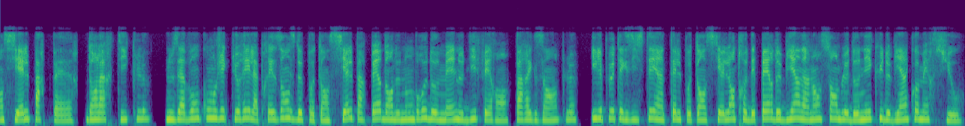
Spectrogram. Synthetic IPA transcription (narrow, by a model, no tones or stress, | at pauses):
sjɛlpaʁpɛːʁd̪ɑ̃laʁt̪ikl | nuzavɔ̃kɔ̃ʒɛk̚t̪yʁelapχezɑ̃s̬d̪əpɔt̪ɑ̃sjɛlpaʁpɛʁd̪ɑ̃d̪ənɔ̃bʁød̪ɔmɛnd̪ifeʁɑ̃paʁɛɡzɑ̃plilpøt̪ɛɡzist̪eɛ̃t̪ɛlpɔt̪ɑ̃sjɛlɑ̃t̪χəd̪epɛʁd̪əbjɛ̃d̪ɛ̃nɑ̃sɑ̃bləd̪ɔnekʲyd̪əbjɛ̃kɔmɛʁsjo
